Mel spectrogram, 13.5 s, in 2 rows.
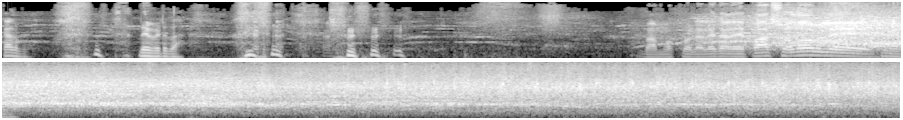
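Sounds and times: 
speech: 0:00.0 - 0:03.2, 0:04.8 - 0:07.1
laughter: 0:01.7 - 0:03.2
theatre audience cheering: 0:04.7 - 0:13.4
theatre stalls audience applauding a carnival chirigota: 0:05.2 - 0:13.4.

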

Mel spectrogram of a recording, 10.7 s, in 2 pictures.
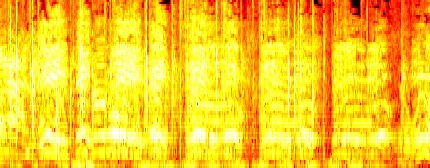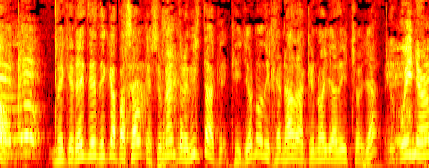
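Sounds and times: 
people clapping: 0:00.0 - 0:06.2
speech: 0:06.2 - 0:10.7.

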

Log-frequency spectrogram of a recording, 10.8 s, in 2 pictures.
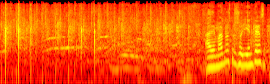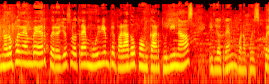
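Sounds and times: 
small audience applause: 0:00.0 - 0:06.4
murmur of voices: 0:00.0 - 0:10.7
speech: 0:04.1 - 0:10.7.

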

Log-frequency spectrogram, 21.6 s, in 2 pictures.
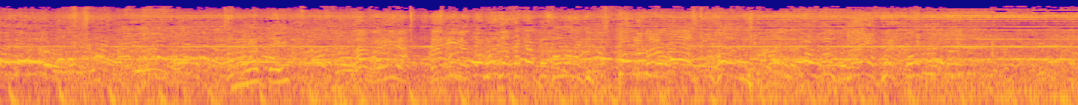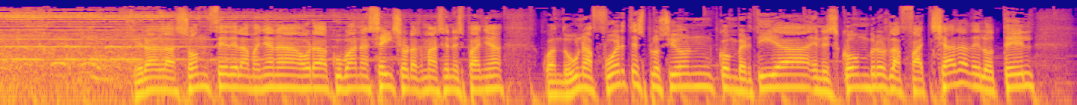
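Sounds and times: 
rescue teams' overlapping voices and calls at collapsed hotel: 0:00.0 - 0:15.8
speech: 0:12.2 - 0:21.4.

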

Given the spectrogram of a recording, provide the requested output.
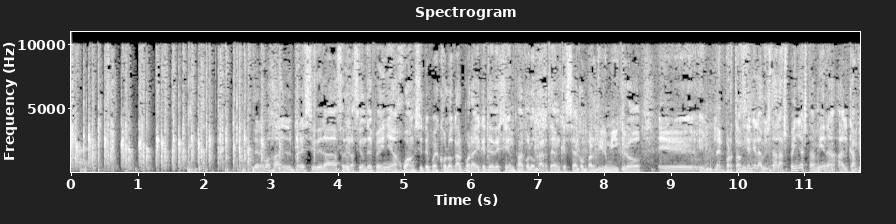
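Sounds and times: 
rhythmic group clapping at a supporters' club gathering: 0:00.0 - 0:04.4
speech: 0:02.8 - 0:11.8.

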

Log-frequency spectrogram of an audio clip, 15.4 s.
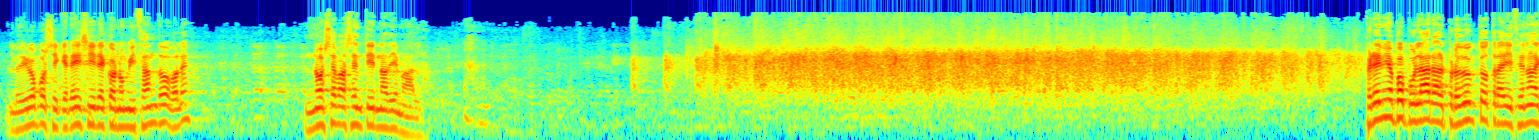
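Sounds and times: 
speech: 0:00.1 - 0:02.1, 0:03.0 - 0:04.8, 0:13.7 - 0:15.3
laughter: 0:02.1 - 0:03.4, 0:04.3 - 0:10.8
audience applause: 0:06.3 - 0:13.8.

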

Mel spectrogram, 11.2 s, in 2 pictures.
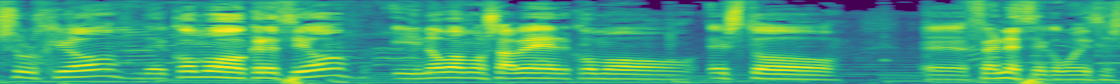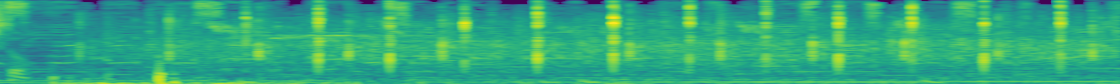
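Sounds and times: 
speech: 0:00.0 - 0:06.0
scattered applause from balconies: 0:05.9 - 0:11.1.

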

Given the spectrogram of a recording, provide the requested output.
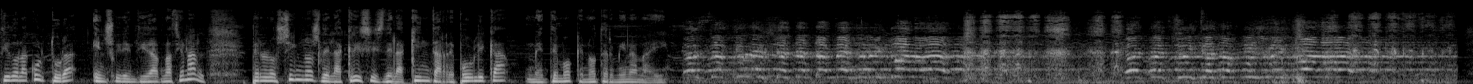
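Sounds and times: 
speech: 0:00.0 - 0:06.9
crowd shouting in support: 0:06.8 - 0:09.8, 0:11.2 - 0:14.0
laughter: 0:07.2 - 0:14.7.

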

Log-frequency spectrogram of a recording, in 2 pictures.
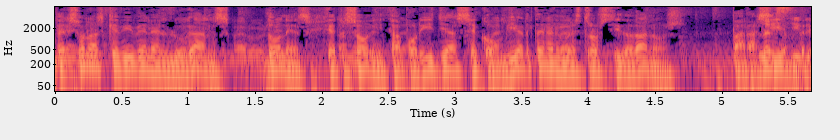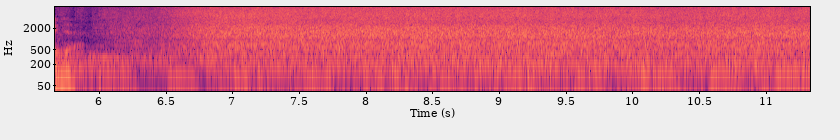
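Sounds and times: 
speech: 0:00.0 - 0:06.7
audience applause: 0:06.3 - 0:11.3.

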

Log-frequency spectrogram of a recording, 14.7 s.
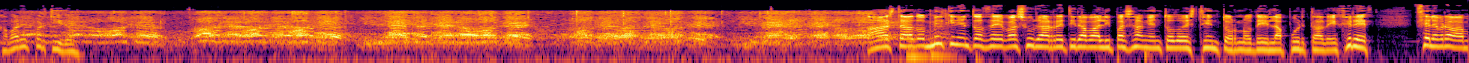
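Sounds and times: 
speech: 0:00.0 - 0:01.0, 0:08.8 - 0:14.6
crowd celebrating a football victory in square: 0:00.1 - 0:09.6.

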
